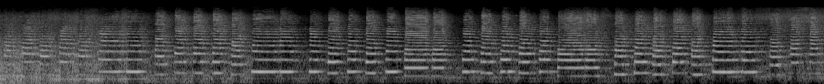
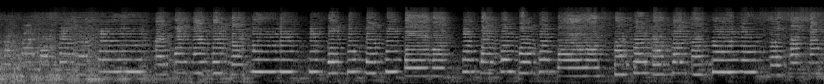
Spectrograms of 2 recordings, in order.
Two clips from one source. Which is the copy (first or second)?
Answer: second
